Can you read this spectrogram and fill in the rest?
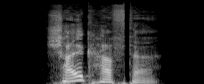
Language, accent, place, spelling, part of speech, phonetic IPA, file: German, Germany, Berlin, schalkhafter, adjective, [ˈʃalkhaftɐ], De-schalkhafter.ogg
- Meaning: 1. comparative degree of schalkhaft 2. inflection of schalkhaft: strong/mixed nominative masculine singular 3. inflection of schalkhaft: strong genitive/dative feminine singular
